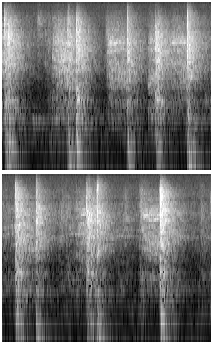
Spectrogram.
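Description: Feet land with heavy thuds on a padded floor, again and again.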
